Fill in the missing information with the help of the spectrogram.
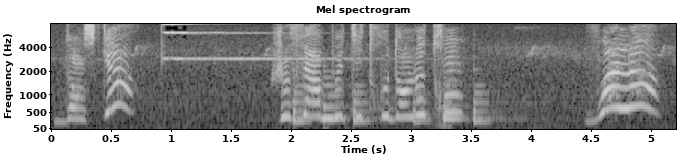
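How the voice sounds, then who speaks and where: A woman's voice: very high voice, big pitch swings, slow, full character voice. A woman voicing a cheerful, helpful little cartoon friend who teaches drawing simply to preschool children. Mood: cheerful teaching. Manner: bright-spirited, simple, instructive. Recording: music behind the voice.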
